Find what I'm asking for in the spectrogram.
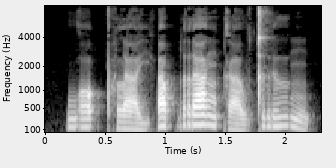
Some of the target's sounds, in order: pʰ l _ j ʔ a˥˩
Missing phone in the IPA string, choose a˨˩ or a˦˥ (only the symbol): a˨˩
